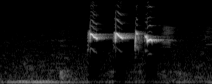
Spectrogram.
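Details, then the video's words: A sooty-headed bulbul sings on Mount Slamet: after a soft low hum, four sharp whistled notes come in a quick bubbly phrase, the final note sliding slightly downward. "suara burung kutilang gacor gunung slamet"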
